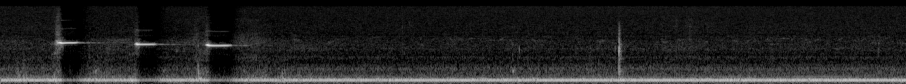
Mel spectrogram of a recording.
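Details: Chinspot Batis gives three clear, pure whistles, each a touch lower, about a second apart, during morning song time after the dawn chorus on a sunrise safari drive, over the steady low drone of an idling engine.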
